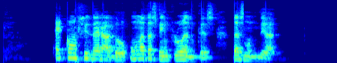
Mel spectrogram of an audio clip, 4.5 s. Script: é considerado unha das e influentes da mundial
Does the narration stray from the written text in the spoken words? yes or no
no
